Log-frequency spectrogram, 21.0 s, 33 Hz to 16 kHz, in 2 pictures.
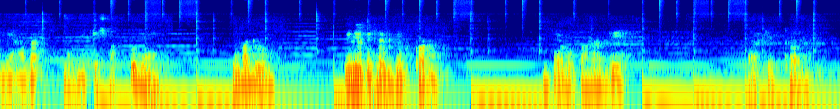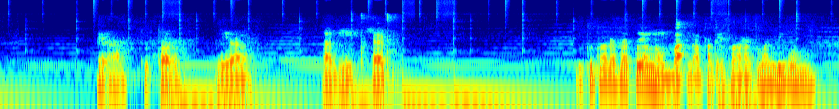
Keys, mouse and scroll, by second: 0.5 shift+middle click, 0.8 scroll up 1, 1.4 ctrl+s, 1.4 scroll up 1, 19.3 click.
